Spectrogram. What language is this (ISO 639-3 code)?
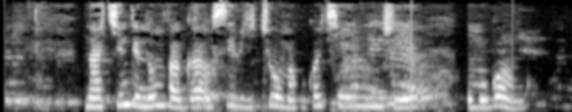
kin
